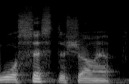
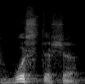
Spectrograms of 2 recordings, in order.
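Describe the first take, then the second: First: Every written syllable of the word is sounded out. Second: The word is said shortened, with syllables dropped. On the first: The speaker calls it wrong. "That's not how you pronounce it" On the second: The speaker calls it right. "It's Worcestershire"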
